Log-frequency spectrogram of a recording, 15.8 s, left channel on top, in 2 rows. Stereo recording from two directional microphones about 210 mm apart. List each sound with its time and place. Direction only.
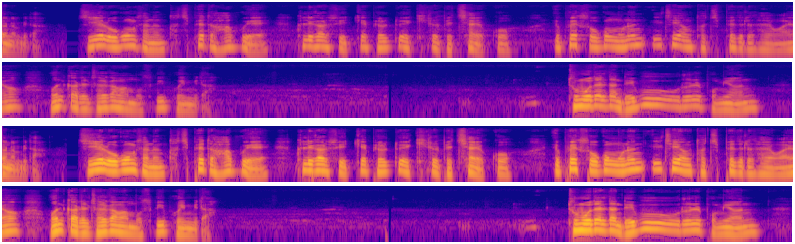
0.0 s speech: 50° right (ahead or behind)
0.7 s speech: 35° right (ahead or behind)
13.6 s speech: 25° right (ahead or behind)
